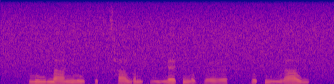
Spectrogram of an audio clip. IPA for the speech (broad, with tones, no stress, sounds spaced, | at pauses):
l uː˥ n̪ aː˨˥ ŋ l uː˨˥ t̚ l ɪ˧ k̚ t͡sʰ aː˨˥ w ɐ˧ n kʷ ɐ˨˩ w ŋ ɛː˥ k̚ ŋ ɐ˧ w t̪ œː˨˥ | t̪ ɵ˨˥ t̚ n̪ ʊ˨˩ ŋ l aː˥ w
